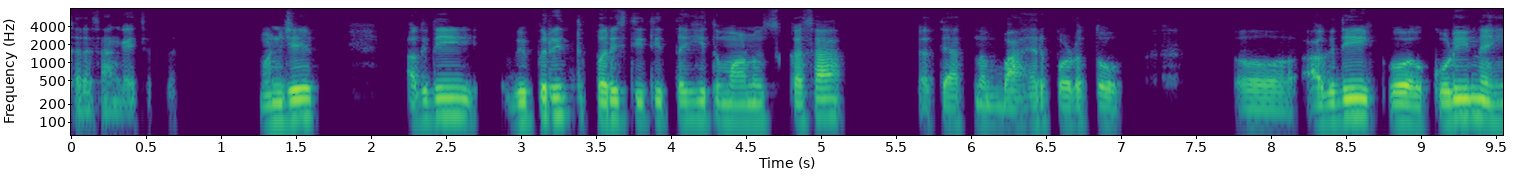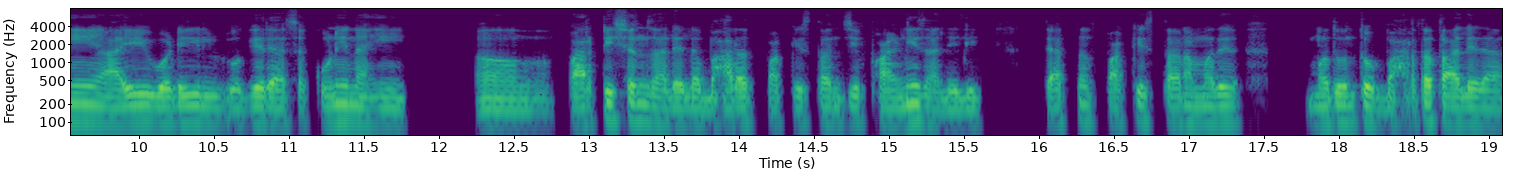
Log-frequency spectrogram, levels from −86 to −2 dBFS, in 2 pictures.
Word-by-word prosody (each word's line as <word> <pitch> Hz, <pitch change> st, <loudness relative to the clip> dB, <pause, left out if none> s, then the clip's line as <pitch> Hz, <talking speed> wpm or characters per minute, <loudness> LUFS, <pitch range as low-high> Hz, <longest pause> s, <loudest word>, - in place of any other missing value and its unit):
खरं -, -, -6 dB
सांगायचं 75 Hz, -1 st, -9 dB
तर. -, -, -24 dB, 0.6 s
म्हणजे 110 Hz, +5 st, +6 dB, 0.7 s
अगदी 130 Hz, +3 st, +2 dB, 0.4 s
विपरीत 130 Hz, +5 st, +2 dB
परिस्थितीतही 110 Hz, 0 st, +1 dB
तो -, -, -2 dB
माणूस 100 Hz, 0 st, -1 dB
कसा, 125 Hz, +5 st, +3 dB, 0.7 s
त्यातनं 95 Hz, +1 st, -4 dB
बाहेर 90 Hz, +3 st, -1 dB
पडतो, -, -, 0 dB, 0.8 s
अ, -, -, -7 dB, 0.5 s
अगदी 120 Hz, +6 st, +6 dB, 0.2 s
क 105 Hz, 0 st, +9 dB, 0.2 s
कुणी 120 Hz, +3 st, +7 dB
नाही, 105 Hz, -3 st, +2 dB
आई-वडील 95 Hz, 0 st, +1 dB
वगैरे, 90 Hz, +2 st, +1 dB
असं 85 Hz, -, -4 dB
कोणी 100 Hz, +2 st, -1 dB
नाही. 90 Hz, -3 st, -4 dB, 0.5 s
अ, 85 Hz, -, -7 dB, 0.6 s
पार्टिशन 105 Hz, +3 st, +1 dB
झालेलं 90 Hz, -2 st, -1 dB
भारत -, -, 0 dB
पाकिस्तानची 90 Hz, 0 st, -5 dB
फाळणी 90 Hz, +3 st, 0 dB
झालेली. 85 Hz, -2 st, -4 dB, 0.4 s
त्यातून 95 Hz, +2 st, -4 dB
पाकिस्तानमध्ये, 95 Hz, 0 st, -2 dB, 0.5 s
मधून 95 Hz, +1 st, +1 dB
तो -, -, +6 dB
भारतात 105 Hz, 0 st, 0 dB
आलेला, 90 Hz, -2 st, +1 dB
95 Hz, 115 wpm, -28 LUFS, 90-105 Hz, 0.8 s, क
